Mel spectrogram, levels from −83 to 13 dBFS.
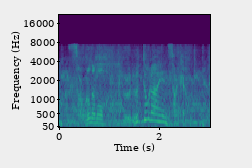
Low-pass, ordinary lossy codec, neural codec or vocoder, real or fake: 7.2 kHz; none; codec, 16 kHz, 4 kbps, X-Codec, HuBERT features, trained on LibriSpeech; fake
